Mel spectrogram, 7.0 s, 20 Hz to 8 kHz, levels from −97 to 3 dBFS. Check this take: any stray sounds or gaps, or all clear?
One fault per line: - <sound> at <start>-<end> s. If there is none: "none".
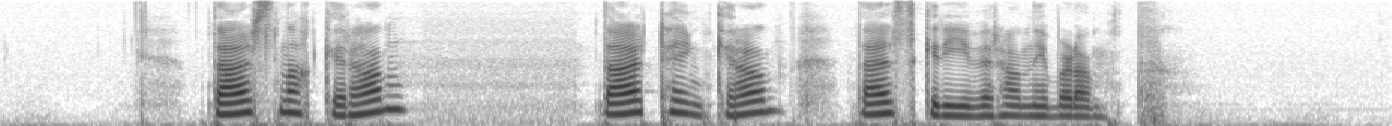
none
